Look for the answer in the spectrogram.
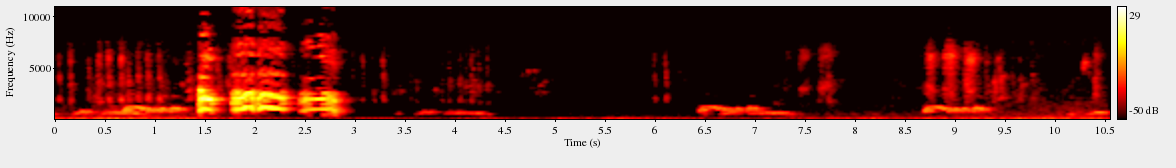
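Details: Caged Sumatran Red Junglefowl crowing back and forth with cagemates that never fight. One loud, raspy, segmented crow dominates. Softer, distant crows answer before and after it across about ten seconds.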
